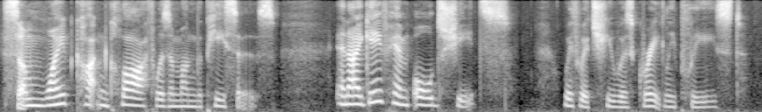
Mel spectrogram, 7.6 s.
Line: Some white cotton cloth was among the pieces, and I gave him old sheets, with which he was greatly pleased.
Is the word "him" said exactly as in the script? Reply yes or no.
yes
